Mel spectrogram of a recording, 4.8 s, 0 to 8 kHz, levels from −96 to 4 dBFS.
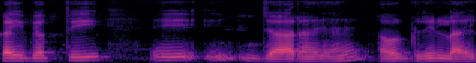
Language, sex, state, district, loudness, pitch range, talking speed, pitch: Hindi, male, Uttar Pradesh, Budaun, -46 LUFS, 110-140 Hz, 125 wpm, 125 Hz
